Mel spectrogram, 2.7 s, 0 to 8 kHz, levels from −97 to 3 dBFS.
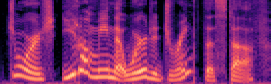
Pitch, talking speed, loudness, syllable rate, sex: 240 Hz, 220 wpm, -18 LUFS, 5.2 syllables/s, female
